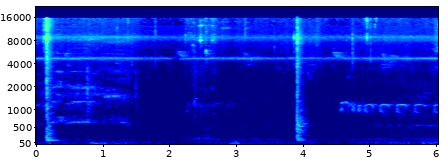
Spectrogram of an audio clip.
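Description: Faint outdoor ambience: two sharp knocks about four seconds apart, then a quick even run of short bird calls near the end, over a thin steady insect whine.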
